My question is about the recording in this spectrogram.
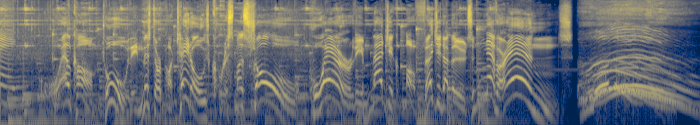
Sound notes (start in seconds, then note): none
